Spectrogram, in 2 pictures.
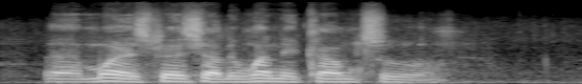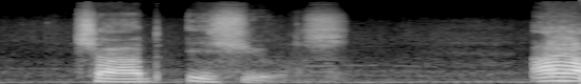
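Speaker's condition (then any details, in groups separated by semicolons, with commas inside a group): No condition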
